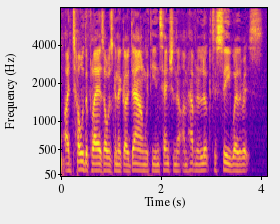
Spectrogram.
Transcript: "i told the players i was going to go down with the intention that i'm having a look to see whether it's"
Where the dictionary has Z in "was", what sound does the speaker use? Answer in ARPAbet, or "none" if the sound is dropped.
Z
